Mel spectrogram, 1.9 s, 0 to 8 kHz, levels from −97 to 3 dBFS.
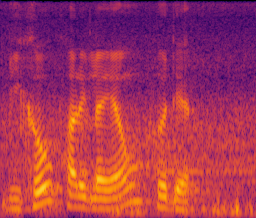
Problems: constant background noise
